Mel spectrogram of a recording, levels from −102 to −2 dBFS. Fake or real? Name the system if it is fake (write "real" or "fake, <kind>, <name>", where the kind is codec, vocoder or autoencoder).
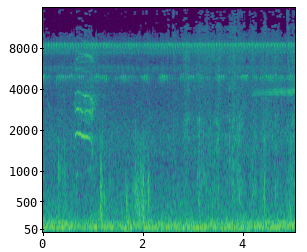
real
